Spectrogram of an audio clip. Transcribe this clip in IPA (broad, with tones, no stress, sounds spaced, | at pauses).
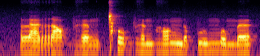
l a˩ r ɑ˩˧ bʱ œ˩ ŋ ǀʰ o˥ bʱ œ˧ ŋ ɦ ɔ˧˥ ŋ ə˩ p u˧˥ m o˧ m œ˩˧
